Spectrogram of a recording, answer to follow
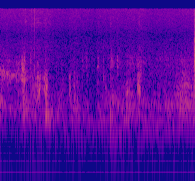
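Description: Faint scattered scuffs and light taps of a person moving close to the microphone, feet or clothing brushing on stone and fabric, with no steady sound under them.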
